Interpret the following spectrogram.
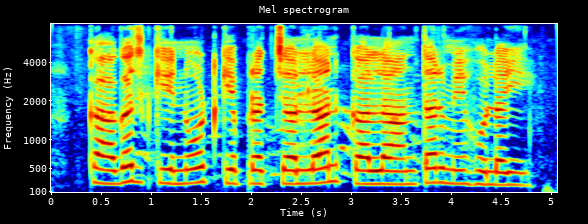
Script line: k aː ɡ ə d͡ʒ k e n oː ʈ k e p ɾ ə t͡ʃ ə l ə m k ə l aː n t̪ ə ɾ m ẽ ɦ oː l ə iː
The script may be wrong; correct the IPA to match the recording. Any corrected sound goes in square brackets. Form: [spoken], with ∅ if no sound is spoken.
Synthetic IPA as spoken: k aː ɡ ə d͡ʒ k e n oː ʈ k e p ɾ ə t͡ʃ ə l ə [n] k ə l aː n t̪ ə ɾ m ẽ ɦ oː l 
